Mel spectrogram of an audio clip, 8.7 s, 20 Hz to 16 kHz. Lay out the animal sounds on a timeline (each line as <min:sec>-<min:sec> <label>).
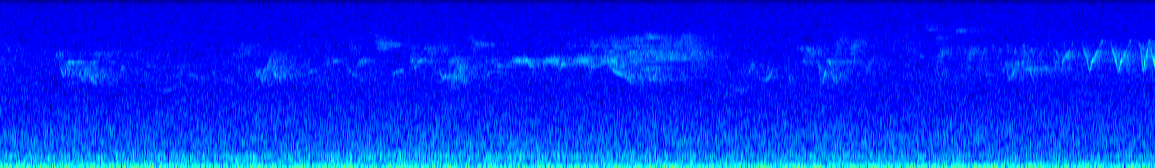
0:00.4-0:08.7 Red-eyed Vireo (Vireo olivaceus)
0:02.3-0:05.2 Black-throated Blue Warbler (Setophaga caerulescens)
0:04.2-0:05.6 Northern Parula (Setophaga americana)
0:06.9-0:08.7 Chestnut-sided Warbler (Setophaga pensylvanica)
